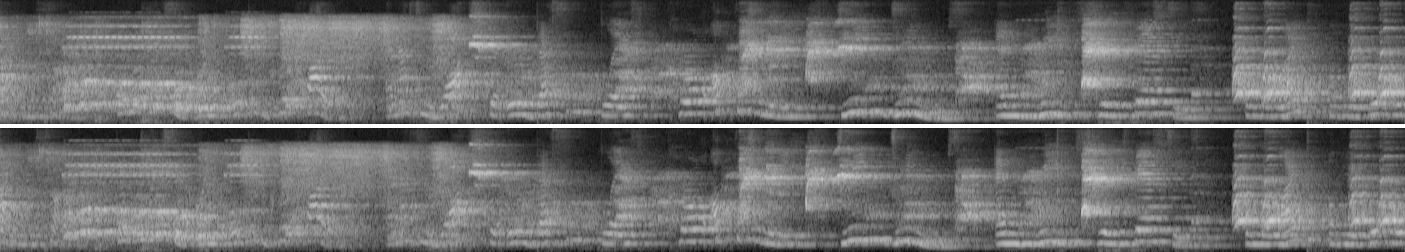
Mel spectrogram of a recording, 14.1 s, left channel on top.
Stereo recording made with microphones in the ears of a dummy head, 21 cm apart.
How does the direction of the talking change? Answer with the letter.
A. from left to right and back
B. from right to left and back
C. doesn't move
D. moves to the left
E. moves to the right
B.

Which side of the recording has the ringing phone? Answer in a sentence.
You can hear the ringing phone on the right.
